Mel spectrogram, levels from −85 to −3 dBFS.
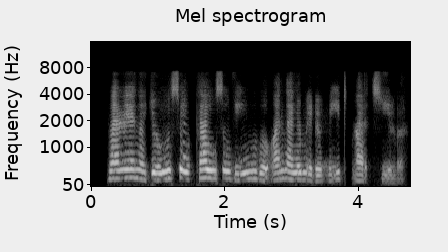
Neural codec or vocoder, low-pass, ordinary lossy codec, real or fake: codec, 16 kHz, 0.5 kbps, FreqCodec, smaller model; 7.2 kHz; none; fake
